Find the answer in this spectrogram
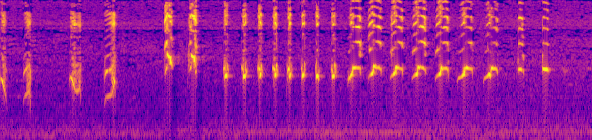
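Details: Greater green leafbird in jamtrok song with rapid shooting bursts: scattered sharp chirps open, then a quickening train of bright, slightly downslurred whistled notes, roughly four per second, at even pitch.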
